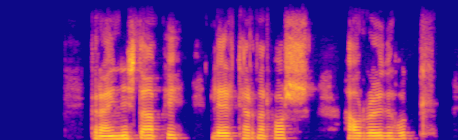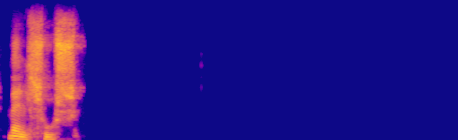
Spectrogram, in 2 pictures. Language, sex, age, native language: Icelandic, female, 70-79, Icelandic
